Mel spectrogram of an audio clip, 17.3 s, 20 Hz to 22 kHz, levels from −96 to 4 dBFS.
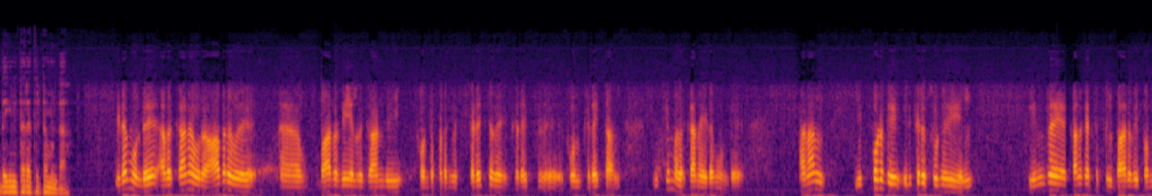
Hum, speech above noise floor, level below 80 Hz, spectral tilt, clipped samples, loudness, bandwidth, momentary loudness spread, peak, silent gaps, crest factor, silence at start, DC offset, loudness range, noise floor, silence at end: none; 33 dB; -56 dBFS; -7.5 dB/octave; under 0.1%; -19 LUFS; 8.4 kHz; 13 LU; -2 dBFS; none; 18 dB; 0 s; under 0.1%; 5 LU; -52 dBFS; 0 s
